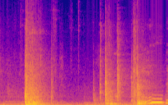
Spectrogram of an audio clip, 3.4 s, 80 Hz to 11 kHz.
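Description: A 1970 twin-turbo LSX Chevelle's door opened with a fitted GTR-style door handle: a loud close clunk of the latch releasing, followed by softer handling knocks and a second thump, with no talk.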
